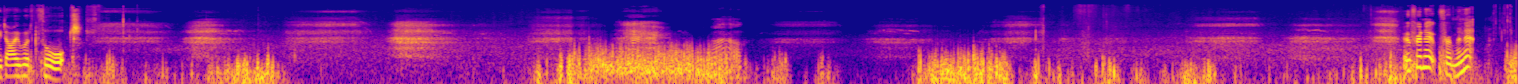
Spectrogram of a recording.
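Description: Wind gusts roughly across the microphone outdoors.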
